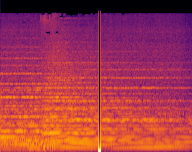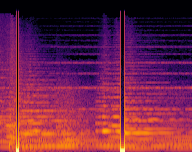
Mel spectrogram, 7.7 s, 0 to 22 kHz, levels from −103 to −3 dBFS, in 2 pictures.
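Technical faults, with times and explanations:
1.96–2.00 s, 4.16–4.20 s and 6.24–6.32 s, invalid numbers at full scale: invalid values become full-scale output for 40, 40 and 80 ms blocks, each heard as a loud bang. Unlike clipping, nothing of the original sound remains inside the block.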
